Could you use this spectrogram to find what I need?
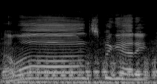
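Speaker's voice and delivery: high, drawn-out mock pleading; high-pitched coaxing. Gamer calling to the spaghetti man, high coaxing. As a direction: coax it out in a high put-on voice.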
